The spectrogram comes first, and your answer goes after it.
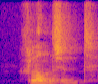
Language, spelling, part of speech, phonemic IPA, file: Dutch, glanzend, verb / adjective, /ˈɣlɑnzənt/, Nl-glanzend.ogg
- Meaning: present participle of glanzen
